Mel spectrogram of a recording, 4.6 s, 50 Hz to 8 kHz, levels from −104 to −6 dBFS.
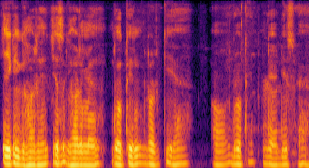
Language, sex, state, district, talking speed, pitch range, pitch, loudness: Hindi, male, Bihar, Patna, 165 wpm, 120-135 Hz, 130 Hz, -20 LUFS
